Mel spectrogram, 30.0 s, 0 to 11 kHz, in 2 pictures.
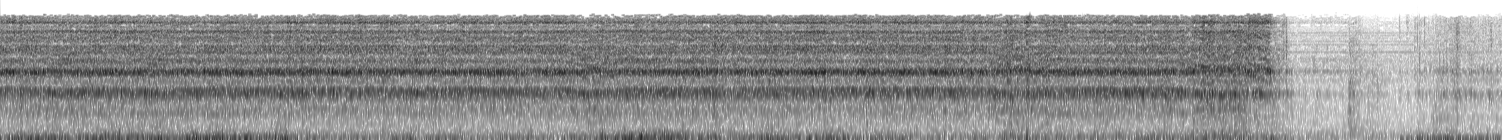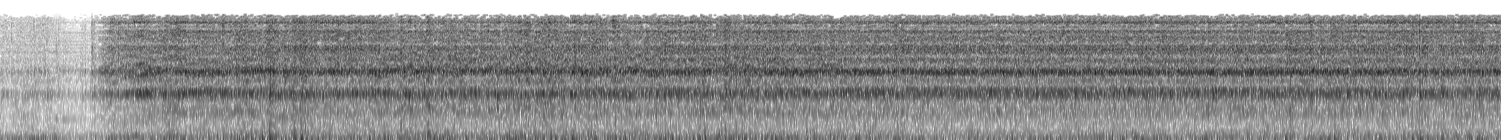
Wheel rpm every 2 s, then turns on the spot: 160, 160, 160, 160, 160, 160, 70, 10, 140, 160, 160, 160, 160, 160, 160.
12-14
